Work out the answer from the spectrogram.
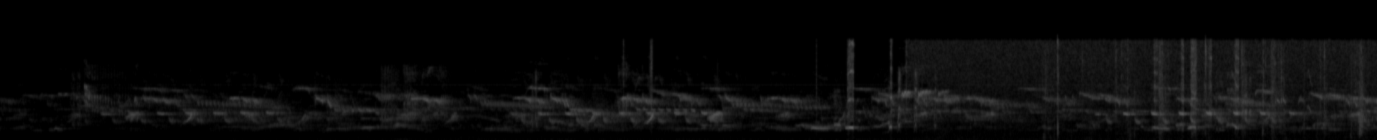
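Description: Woodland birdsong: several birds chirping and trilling together, fading in at the start. In the last few seconds, short snaps and crunches, like footsteps on twigs and leaf litter.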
